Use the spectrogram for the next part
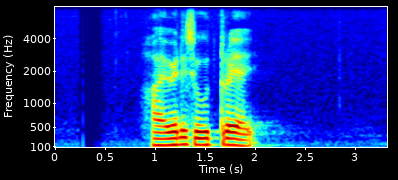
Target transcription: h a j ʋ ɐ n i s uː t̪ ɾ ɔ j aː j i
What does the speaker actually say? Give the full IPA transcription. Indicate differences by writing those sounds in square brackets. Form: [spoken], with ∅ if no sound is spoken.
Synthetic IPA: h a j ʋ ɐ n i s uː t̪ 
